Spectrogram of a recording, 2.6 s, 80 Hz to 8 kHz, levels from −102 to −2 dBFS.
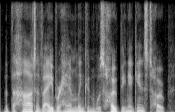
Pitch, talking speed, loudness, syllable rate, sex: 105 Hz, 230 wpm, -18 LUFS, 6.0 syllables/s, male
